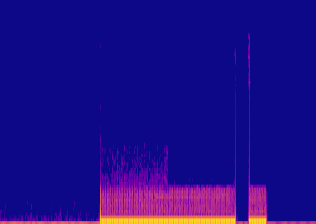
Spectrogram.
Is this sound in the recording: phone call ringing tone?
yes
